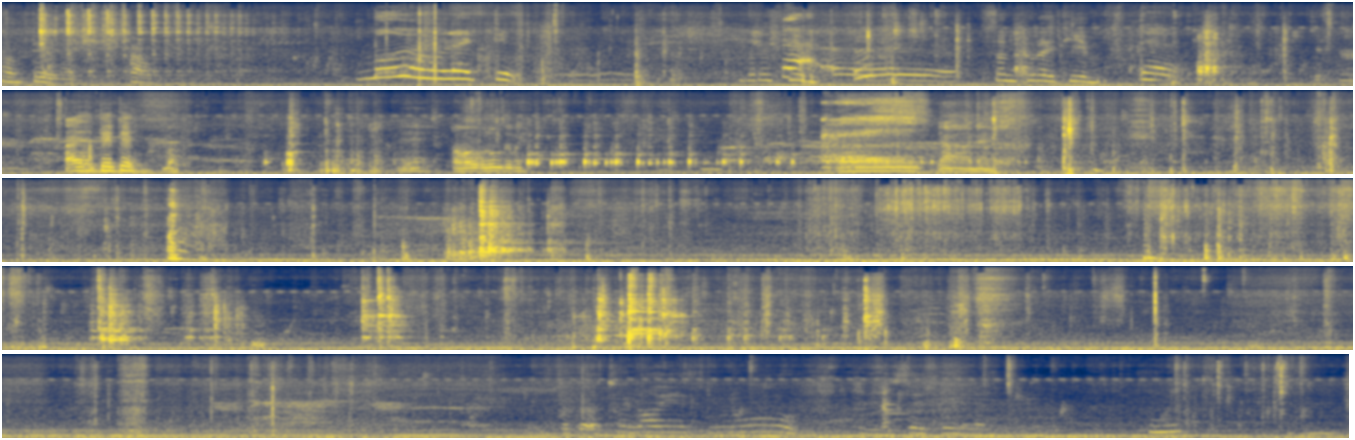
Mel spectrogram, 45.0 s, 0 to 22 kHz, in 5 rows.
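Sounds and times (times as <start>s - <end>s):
dishes and utensils clinking: 10.7s - 14.4s, 20.8s - 22.5s, 26.9s - 33.4s.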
